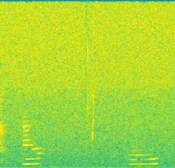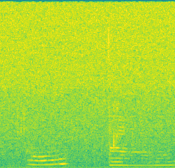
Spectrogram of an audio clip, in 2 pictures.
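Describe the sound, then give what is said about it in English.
A person imitates a cat, giving four drawn-out, whiny meows spaced about a second apart, the last one longer and steadier, over a faint background hiss. “That cat's me. I meow in my own nude ASMR video. I go,”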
